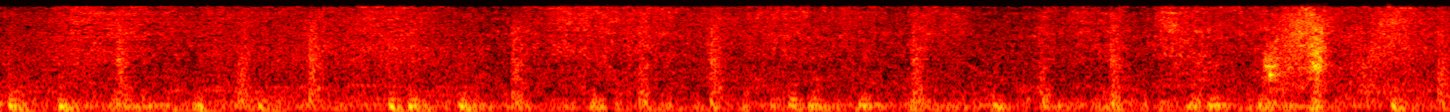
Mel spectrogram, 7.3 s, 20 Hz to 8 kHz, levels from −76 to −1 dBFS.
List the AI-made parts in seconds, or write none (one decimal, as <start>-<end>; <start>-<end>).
0.5-1.0; 2.4-6.7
